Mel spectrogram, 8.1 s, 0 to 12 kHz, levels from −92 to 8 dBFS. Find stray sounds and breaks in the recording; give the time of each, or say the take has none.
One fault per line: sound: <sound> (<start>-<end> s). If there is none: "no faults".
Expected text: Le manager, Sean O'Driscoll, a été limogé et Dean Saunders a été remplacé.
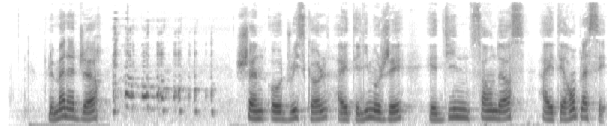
sound: laugh (1.5-3.0 s)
